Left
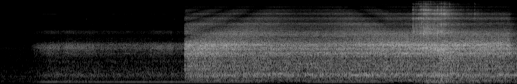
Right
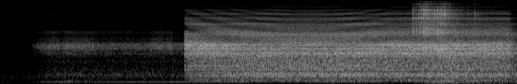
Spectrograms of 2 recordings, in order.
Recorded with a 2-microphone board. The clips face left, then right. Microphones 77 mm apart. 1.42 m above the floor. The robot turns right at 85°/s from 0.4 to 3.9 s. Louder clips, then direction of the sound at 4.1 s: Even; 55° left (ahead or behind).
